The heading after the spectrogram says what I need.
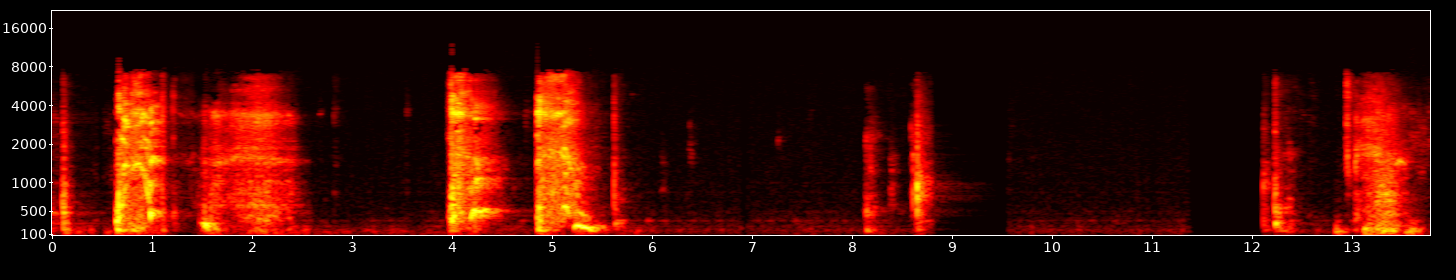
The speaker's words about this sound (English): I am so sorry. Oh, I was having a little coughing fit there and had to take a minute.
